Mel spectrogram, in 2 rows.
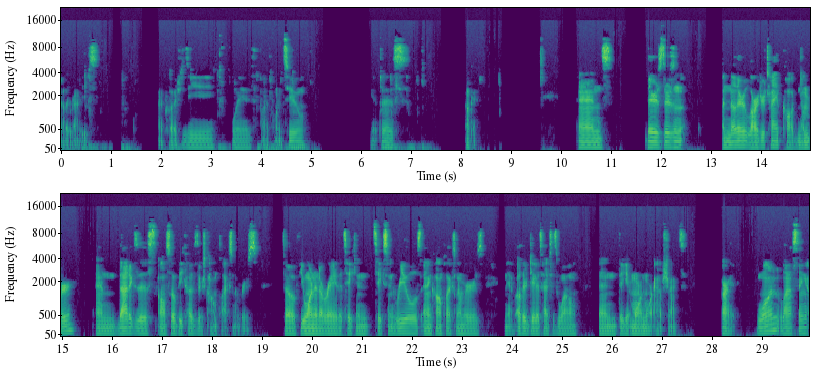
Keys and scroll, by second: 0.0-2.2 typing, 3.2-5.1 typing, 5.4 Return, 6.4 Up, 6.6 Return, 6.9 Up, 7.1 Return, 8.8 Return, 8.9 Return, 27.7 ctrl+l.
